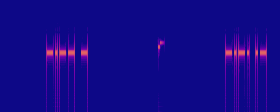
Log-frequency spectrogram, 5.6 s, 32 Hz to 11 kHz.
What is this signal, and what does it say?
Morse code, heard as a keyed tone, about 28 wpm, 700 Hz. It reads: Y T C A
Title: Top Two Letter Combinations in Words 28wpm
